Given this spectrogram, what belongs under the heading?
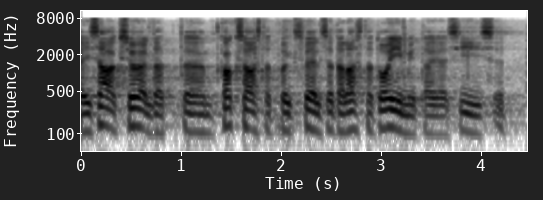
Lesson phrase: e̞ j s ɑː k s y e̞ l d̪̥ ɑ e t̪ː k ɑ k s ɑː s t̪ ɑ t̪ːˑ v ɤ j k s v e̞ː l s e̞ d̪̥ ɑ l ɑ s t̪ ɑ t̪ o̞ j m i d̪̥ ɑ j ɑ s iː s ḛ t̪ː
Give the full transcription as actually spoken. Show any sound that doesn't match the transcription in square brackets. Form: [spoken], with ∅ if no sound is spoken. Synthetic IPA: e̞ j s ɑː k s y e̞ l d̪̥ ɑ e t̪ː k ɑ k s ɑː s t̪ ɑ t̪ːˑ v ɤ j k s v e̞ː l s e̞ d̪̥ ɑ l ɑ s t̪ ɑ t̪ o̞ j m i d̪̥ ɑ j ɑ s iː s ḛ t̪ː

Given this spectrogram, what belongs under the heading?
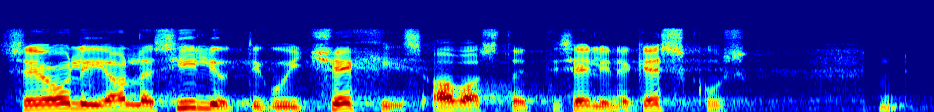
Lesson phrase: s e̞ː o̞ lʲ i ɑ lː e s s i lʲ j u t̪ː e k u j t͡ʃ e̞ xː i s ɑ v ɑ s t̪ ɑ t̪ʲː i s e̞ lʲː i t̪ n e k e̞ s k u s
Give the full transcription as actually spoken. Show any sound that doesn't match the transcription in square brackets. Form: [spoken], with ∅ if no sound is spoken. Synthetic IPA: s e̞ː o̞ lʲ i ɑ lː e s [h] i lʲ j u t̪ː [i] k u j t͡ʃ e̞ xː i s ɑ v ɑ s t̪ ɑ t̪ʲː i s e̞ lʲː i [∅] n e k e̞ s k u s

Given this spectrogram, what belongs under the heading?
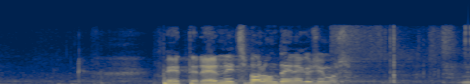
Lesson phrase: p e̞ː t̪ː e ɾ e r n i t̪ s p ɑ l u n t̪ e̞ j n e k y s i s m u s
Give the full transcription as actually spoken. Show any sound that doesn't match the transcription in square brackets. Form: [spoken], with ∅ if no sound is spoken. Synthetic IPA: p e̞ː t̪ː e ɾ e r n i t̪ s p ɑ l u n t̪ e̞ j n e k y s i [∅] m u s

